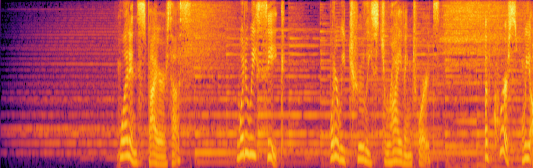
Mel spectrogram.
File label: Inspirational Bank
